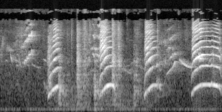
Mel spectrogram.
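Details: Young Australian magpies squawking during feeding by their mother: four rising, bent, harmonic squawks spaced roughly a second apart, with a thinner whistled note slipping in between the last two.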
